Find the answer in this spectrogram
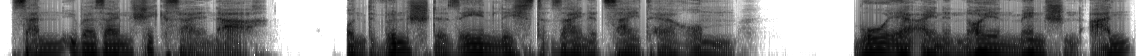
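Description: A man, narrating a bedtime fairy tale in a measured, gentle storytelling manner, close to the microphone. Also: deep voice, husky, dry recording. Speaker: audiobook narrator.

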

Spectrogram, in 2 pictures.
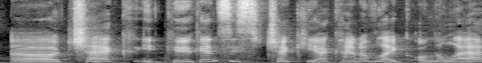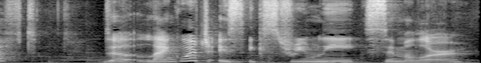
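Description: A bright, rather high-voiced young woman with a Slovak accent, talking casually to her viewers over a game. She chats on, answering chat messages one after another, with soft game music playing faintly behind her. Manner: chatty, reads chat messages aloud and answers them. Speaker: streamer. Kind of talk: casual chat while gaming.

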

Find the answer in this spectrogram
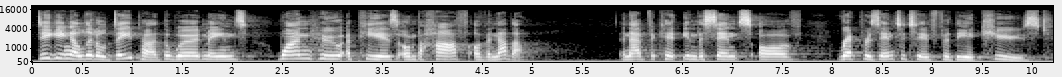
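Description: A middle-aged woman priest delivers a scripted sermon in a measured, solemn, deliberate way. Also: a little high, steady tone. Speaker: priest, preacher. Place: large stone cathedral, indoors. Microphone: lectern gooseneck microphone. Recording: long cathedral reverb.

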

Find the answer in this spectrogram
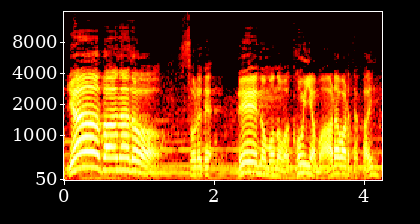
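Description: A man's voice: on the high side, big pitch swings, normal speed, pushed and bright. An actor playing a solemn night watchman with theatrical delivery in a comic Shakespeare stage play. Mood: solemn, conspiratorial. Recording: stage recording with music.

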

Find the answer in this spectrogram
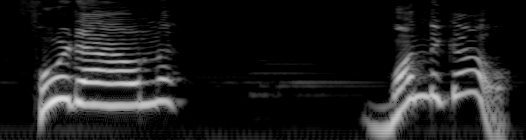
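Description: A theatrical devil lord from a horror story, pitched high and swooping with glee. He mocks his listener grandly, stretching words and exclaiming. Music plays underneath. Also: animated, darkish tone, no room sound, full character voice. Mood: teasing. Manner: mocking, drawn-out, exclamatory. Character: gleeful devil lord on a throne, mocking and theatrical.

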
